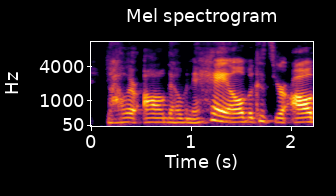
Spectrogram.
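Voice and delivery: ordinary talk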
